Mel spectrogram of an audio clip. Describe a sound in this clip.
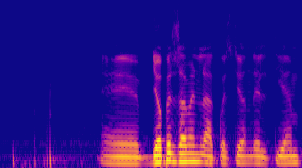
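A man speaks into a microphone in a calm voice.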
